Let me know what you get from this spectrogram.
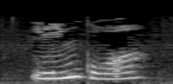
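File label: "邻国", Mandarin Chinese; hsk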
